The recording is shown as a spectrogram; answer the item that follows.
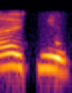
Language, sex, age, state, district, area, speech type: Kashmiri, male, 30-45, Jammu and Kashmir, Bandipora, rural, conversation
